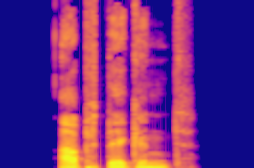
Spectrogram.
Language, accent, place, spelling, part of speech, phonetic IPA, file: German, Germany, Berlin, abdeckend, verb, [ˈapˌdɛkn̩t], De-abdeckend.ogg
- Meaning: present participle of abdecken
